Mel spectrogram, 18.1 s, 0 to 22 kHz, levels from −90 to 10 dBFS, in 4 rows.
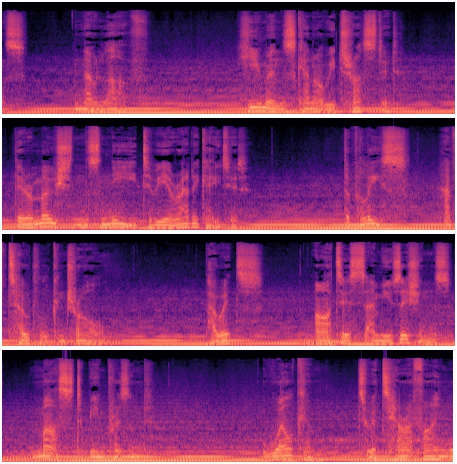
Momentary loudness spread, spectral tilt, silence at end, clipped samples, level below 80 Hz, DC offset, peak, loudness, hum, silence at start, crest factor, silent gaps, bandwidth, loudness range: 8 LU; -5 dB/octave; 0 s; under 0.1%; -20 dBFS; under 0.1%; 0 dBFS; -14 LUFS; none; 0 s; 14 dB; none; 16.5 kHz; 2 LU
